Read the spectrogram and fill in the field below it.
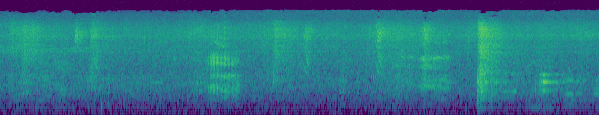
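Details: Scarlet macaws in courtship on the coast at Playa Blanca, La Palma, Costa Rica's Osa Peninsula: a series of short, raspy, moderately loud squawks at irregular intervals of about a second.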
